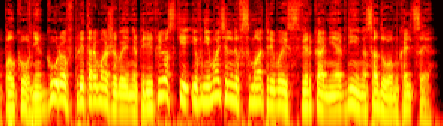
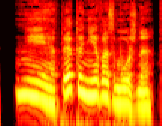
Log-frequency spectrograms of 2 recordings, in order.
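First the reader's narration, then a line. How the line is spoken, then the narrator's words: Sigh. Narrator (Russian): вздохнула Мария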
